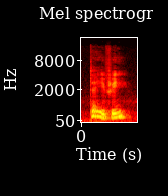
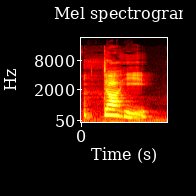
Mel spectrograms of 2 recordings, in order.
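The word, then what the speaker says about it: Dáithí: Davy? No. Try again. Daffy. Tom! Dahi.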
